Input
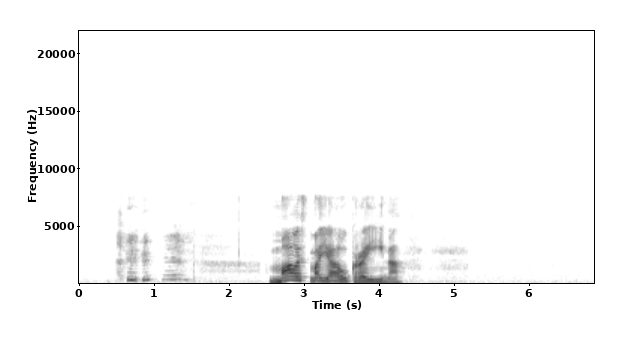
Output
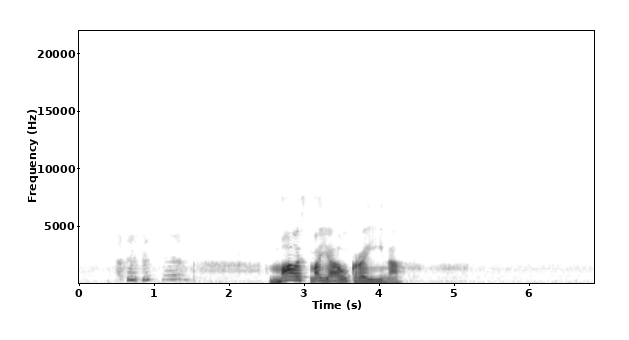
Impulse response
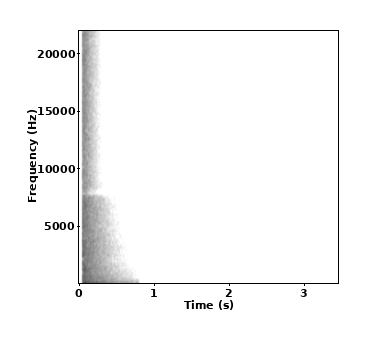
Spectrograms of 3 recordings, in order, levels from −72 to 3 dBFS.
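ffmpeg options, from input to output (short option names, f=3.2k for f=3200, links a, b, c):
-af "highshelf=f=2k:t=q:w=3:g=-13"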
